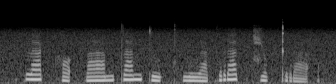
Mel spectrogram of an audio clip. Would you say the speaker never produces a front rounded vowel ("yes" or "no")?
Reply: yes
